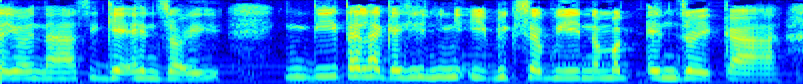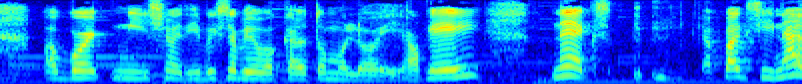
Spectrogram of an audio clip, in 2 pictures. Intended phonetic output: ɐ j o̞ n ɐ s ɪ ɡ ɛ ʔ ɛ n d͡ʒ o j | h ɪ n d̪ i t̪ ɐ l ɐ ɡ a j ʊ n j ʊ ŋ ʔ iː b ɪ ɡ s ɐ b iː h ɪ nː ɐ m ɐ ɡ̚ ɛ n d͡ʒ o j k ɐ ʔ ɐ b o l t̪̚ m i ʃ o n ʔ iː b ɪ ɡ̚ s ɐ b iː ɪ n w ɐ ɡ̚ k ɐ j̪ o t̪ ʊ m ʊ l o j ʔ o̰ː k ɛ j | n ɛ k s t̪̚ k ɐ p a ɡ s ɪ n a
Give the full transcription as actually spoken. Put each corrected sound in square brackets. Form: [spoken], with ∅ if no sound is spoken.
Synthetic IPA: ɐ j o̞ n ɐ s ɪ ɡ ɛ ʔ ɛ n d͡ʒ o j | h ɪ n d̪ i t̪ ɐ l ɐ ɡ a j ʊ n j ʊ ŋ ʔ iː b ɪ ɡ s ɐ b iː h ɪ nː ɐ m ɐ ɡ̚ ɛ n d͡ʒ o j k ɐ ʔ ɐ b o [ɹ] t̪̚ m i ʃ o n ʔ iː b ɪ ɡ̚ s ɐ b iː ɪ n w ɐ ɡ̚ k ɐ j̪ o t̪ ʊ m ʊ l o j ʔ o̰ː k ɛ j | n ɛ k s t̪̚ k ɐ p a ɡ s ɪ n a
